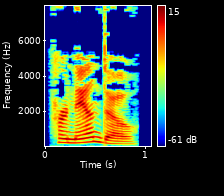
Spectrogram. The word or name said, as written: Hernando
